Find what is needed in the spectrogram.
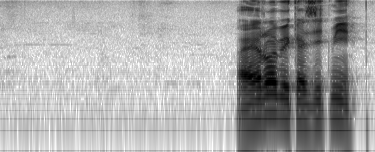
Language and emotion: Russian, positive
